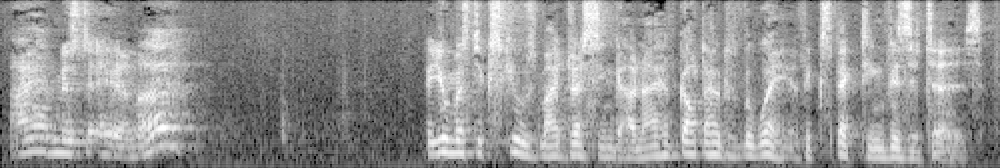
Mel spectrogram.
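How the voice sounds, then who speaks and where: A man with a British accent playing a haunted, eccentric gentleman recluse in a radio drama, speaking formally and intensely in a husky voice. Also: fairly high pitch, fairly quick. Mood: wary.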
